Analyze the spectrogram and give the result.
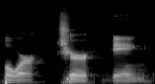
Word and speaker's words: Borcherding: And I actually did Borcherding is how I... – That is 100% how it is pronounced.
